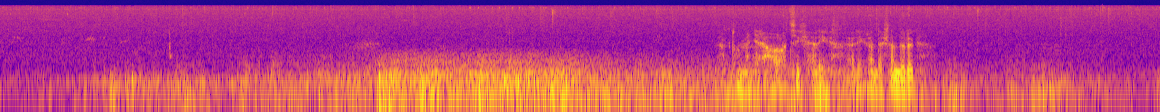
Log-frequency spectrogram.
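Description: Wind rumbles and buffets outdoors by the water.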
